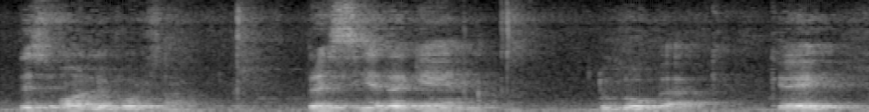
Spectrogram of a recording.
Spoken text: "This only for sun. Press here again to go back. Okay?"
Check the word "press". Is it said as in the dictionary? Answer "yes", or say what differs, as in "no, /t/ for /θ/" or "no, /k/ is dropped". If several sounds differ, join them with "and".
no, /b/ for /p/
